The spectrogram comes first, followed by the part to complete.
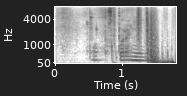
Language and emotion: Russian, neutral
